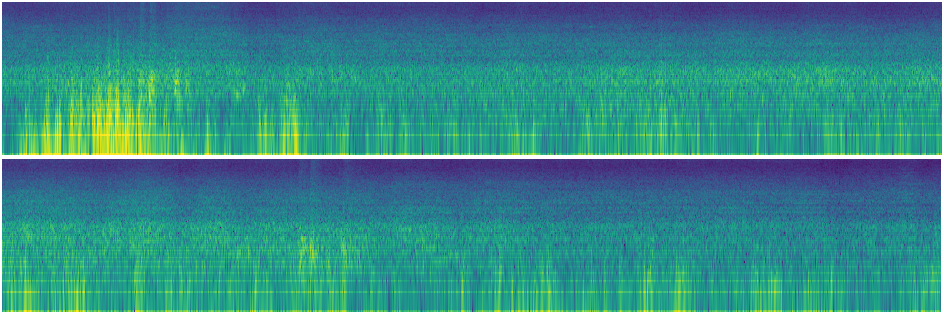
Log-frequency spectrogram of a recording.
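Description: Indian Railways express train running on the rails, heard from on board: a steady rumble of wheels and coach noise, with a louder rush in the first few seconds.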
